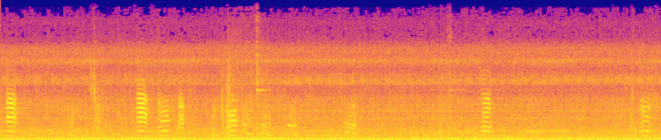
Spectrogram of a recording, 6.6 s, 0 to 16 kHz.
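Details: Caged zebra finches, a family with three juveniles and three newly hatched babies being fed by their parents, August 2023; scattered short nasal honking beeps come at irregular intervals over a steady low electrical hum.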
